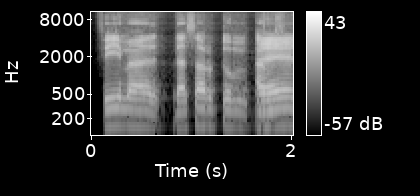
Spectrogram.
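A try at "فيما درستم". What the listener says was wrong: darastum. Bukan dasartum, darastum. Ayo.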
